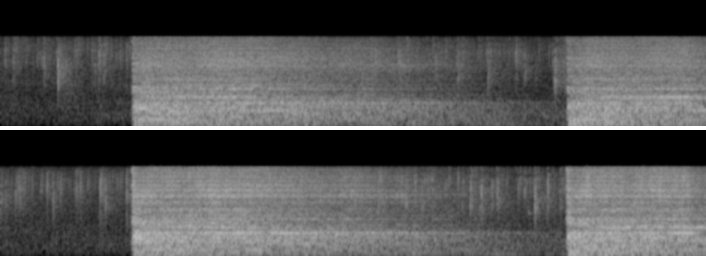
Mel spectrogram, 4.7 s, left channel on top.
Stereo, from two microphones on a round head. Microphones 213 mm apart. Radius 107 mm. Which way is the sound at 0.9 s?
45° right (ahead or behind).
